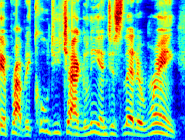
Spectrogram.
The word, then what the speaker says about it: Kujichagulia: ability to do it for ourselves and self-determination kuji chagalya when you say it properly kuji chocolate and just let it ring it rings with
